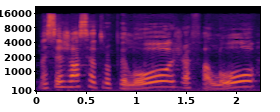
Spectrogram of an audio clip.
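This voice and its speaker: High-voiced animated Brazilian woman. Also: normal speed, gravelly, faint music behind. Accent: Brazilian Portuguese. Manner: animated, acts out quoted voices. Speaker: radio host giving family advice. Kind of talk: advice talk show.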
